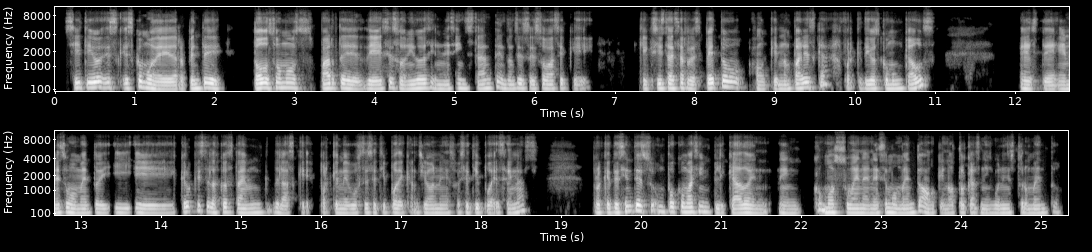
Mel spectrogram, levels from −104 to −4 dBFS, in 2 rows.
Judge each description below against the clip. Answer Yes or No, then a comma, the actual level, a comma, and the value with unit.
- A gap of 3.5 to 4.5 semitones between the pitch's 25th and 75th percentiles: No, average, 2.8 semitones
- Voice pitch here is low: Yes, low, 125 Hz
